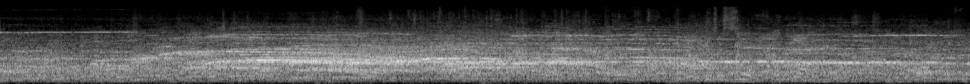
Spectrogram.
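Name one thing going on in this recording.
A guitar strums along with the singing.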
